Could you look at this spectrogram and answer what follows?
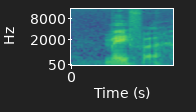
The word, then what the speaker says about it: Meifa: M-E-I-F-A? Mayfa. – Mayfa, okay. – Yeah, if that's how it's spelled, that should be how... That's the American pronunciation is Mayfa. – That should be the Japanese pronunciation, too.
